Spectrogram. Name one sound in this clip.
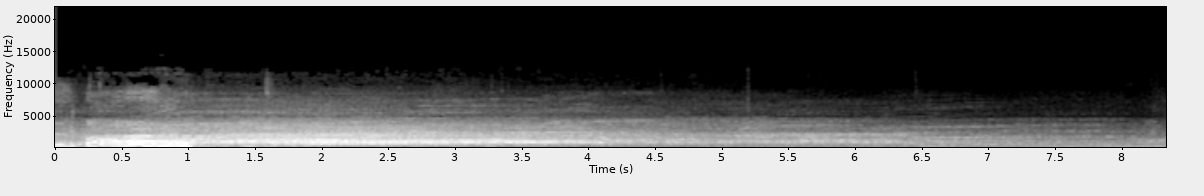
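A crowd cheers and screams.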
